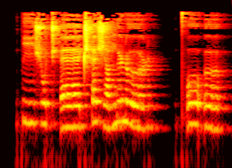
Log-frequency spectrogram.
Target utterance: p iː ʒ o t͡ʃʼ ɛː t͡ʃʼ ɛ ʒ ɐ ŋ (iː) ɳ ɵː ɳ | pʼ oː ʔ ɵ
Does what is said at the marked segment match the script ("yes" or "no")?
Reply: no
